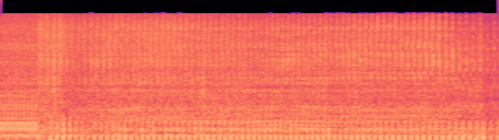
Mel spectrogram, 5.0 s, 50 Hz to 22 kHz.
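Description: Royal Enfield Bullet 500's single-cylinder four-stroke engine running on the move. About half a second in, its smooth, steady note gives way to a slower beat of separate, distinct firing pulses.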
